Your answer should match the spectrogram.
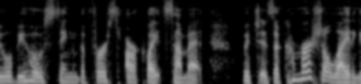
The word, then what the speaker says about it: ArchLIGHT Summit: ArchLIGHT Summit is how we pronounce it, I'm told.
